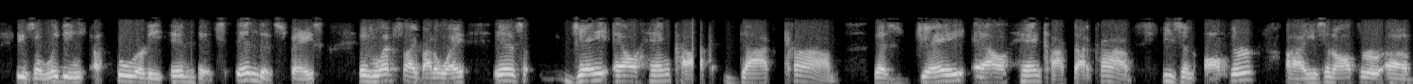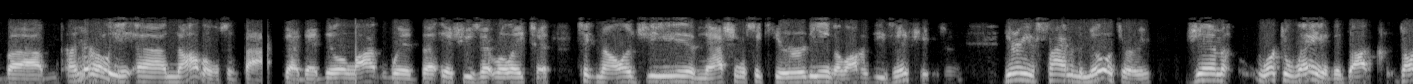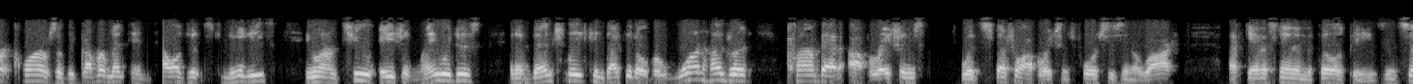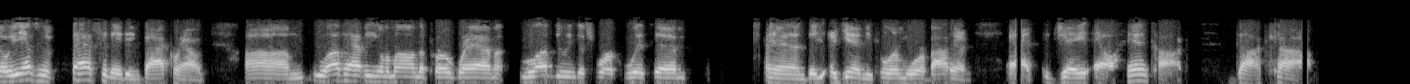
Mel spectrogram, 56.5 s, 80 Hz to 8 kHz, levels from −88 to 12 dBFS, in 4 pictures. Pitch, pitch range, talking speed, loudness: 140 Hz, 125-170 Hz, 135 wpm, -15 LUFS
